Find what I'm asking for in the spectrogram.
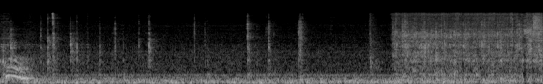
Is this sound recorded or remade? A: remade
